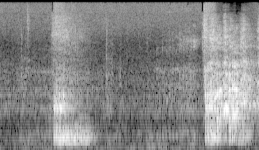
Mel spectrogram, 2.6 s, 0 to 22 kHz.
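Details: Red ruffed lemur kept at Saitama Children's Zoo in Japan, 3 February 2018: two loud, rough, roaring bursts about a second and a half apart, the first deeper and growling, the second harsher and brighter, with a quiet indoor background between them.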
